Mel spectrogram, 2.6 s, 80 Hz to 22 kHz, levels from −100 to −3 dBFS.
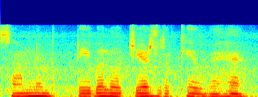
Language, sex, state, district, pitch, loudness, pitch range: Hindi, male, Arunachal Pradesh, Lower Dibang Valley, 120 Hz, -15 LUFS, 110-125 Hz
